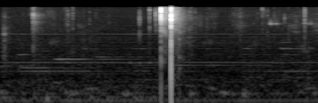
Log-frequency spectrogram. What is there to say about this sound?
A twig snapped in front of a condenser mic
breaking, snapping, stick, tree, twig, wood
